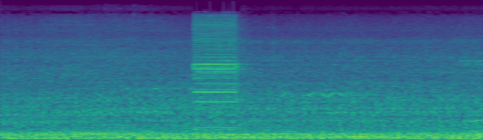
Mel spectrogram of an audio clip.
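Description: Road traffic jam with a car horn: a loud, steady rumble of idling vehicles throughout, broken by one short honk lasting under half a second, with people talking nearby.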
